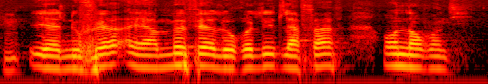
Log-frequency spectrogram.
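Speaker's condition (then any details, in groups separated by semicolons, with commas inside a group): Friedreich's ataxia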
